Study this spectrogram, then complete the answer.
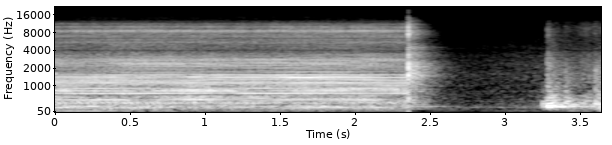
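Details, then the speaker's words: Umnitsa EOEL-12 battery sprayer switched on by its button gives a steady electric hum but sprays nothing; no fault or defect, only an air lock in the pump, cleared by drawing water through the hose. "если опрыскиватель гудит но не распыляет жидкость не поступает то есть мы его включаем с кнопки Ну ничего не происходит жидкость не поступает"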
